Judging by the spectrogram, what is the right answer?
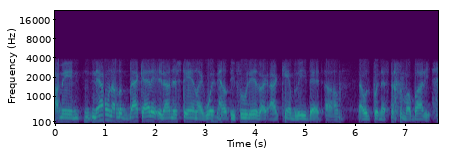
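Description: In a normal speaking voice, the speech moves at a fairly quick pace with hardly any pauses, ordinary pitch variation and very even loudness. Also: man, medium pitch for a man. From US Northeast (Camden, New Jersey, near Philadelphia). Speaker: automotive media entrepreneur, former college football player. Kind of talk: radio interview.

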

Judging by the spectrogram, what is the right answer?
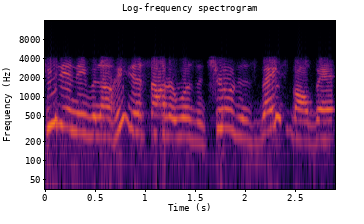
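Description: Her high-pitched voice swings very widely in pitch as a woman speaks over noticeable background noise. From Alabama. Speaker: gospel singer. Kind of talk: testimony.

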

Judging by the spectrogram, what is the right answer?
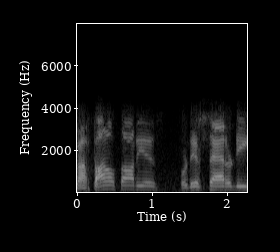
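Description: A man at a moderate pace, his voice fairly high for a man, the pitch moving in an ordinary way

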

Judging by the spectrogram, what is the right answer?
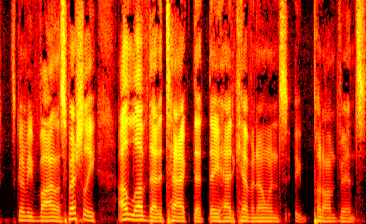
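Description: In a very clean recording with a silent background, a man speaks at a moderate pace in an ordinary speaking voice. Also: dry, close sound with no echo. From Memphis area, US South. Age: 30s. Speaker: podcast host. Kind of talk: monologue tribute; casual chat.

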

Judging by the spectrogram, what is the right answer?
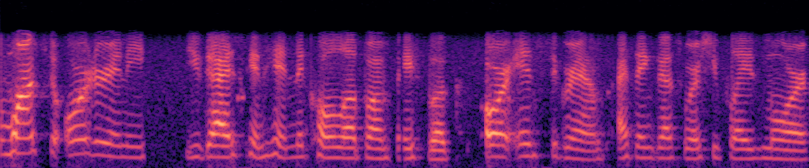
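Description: Here is a woman with an unremarkable speaking voice. Her pitch is medium and her pace moderate. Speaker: podcast host. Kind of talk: casual chat.

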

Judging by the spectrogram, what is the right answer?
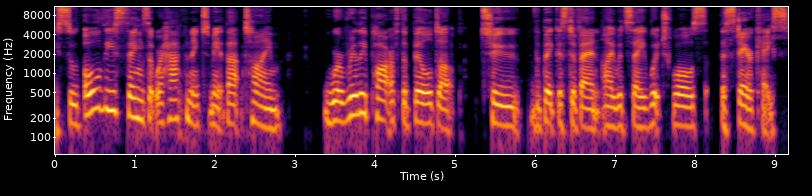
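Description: With an Edinburgh accent, a woman of fairly low pitch swings her pitch very widely at a moderate pace, in a dry, close sound with no echo and a quiet background. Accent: Scottish (Edinburgh). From Scotland, Edinburgh. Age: 40s. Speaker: author and journalist. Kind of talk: interview. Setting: remote call.

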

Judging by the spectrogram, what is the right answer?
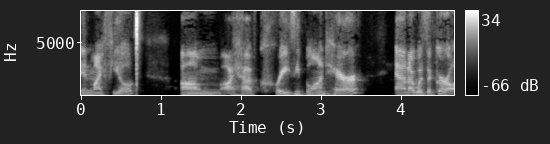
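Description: Speaking at a fairly slow pace, a woman uses a medium pitch with ordinary pitch variation in a plain, everyday voice. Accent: Canadian. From Canada, small town in Alberta. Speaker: leadership consultant. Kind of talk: interview conversation.

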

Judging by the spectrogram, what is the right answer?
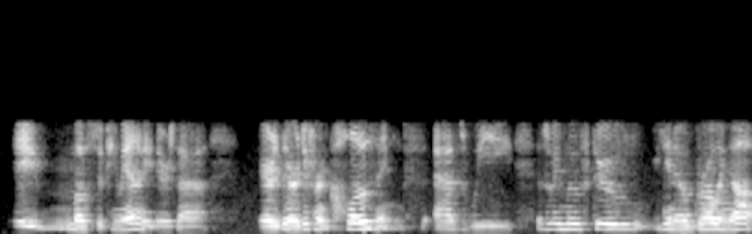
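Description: A woman speaks at a moderate pace with a fairly low pitch. Her pitch varies in an ordinary way, and she has an ordinary speaking voice. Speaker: animal communicator. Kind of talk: casual interview chat.

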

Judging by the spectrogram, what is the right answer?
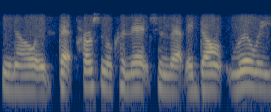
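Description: This is an ordinary speaking voice with fairly even intonation. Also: woman. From Pee Dee region, South Carolina. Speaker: high school sports media host. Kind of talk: radio interview.

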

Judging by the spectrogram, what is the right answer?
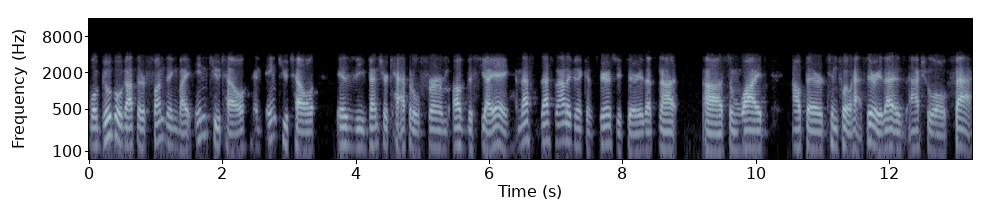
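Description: Speaking at a moderate pace, a man has a normal speaking voice with medium pitch and ordinary pitch variation. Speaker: call-in guest. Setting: phone call.

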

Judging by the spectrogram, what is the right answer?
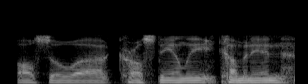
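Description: The pitch of this man's voice is very deep and low. He talks at a very slow pace. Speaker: radio show host and arm wrestler. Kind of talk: casual podcast talk. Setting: internet radio show. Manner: hesitant, many fillers.

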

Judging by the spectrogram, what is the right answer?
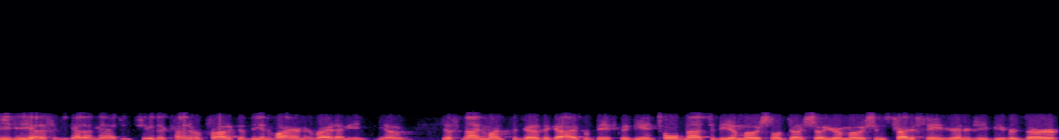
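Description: Speaking at a very fast pace with hardly any pauses, a man uses a fairly high pitch and ordinary pitch variation. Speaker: caller, football fan. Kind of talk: call-in sports talk. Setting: phone call.

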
